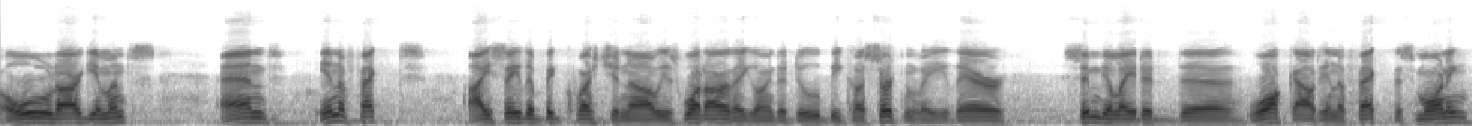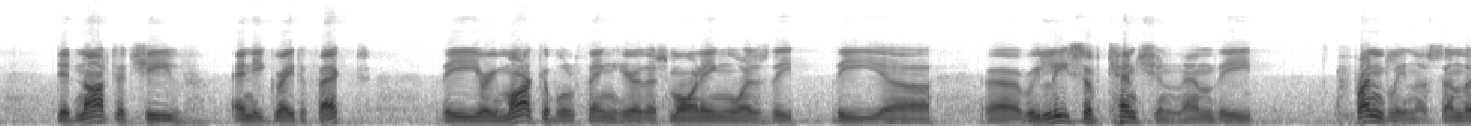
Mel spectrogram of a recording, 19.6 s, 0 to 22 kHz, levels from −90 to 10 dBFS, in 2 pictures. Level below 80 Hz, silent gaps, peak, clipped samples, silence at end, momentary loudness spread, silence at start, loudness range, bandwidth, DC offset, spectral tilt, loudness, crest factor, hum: -64 dBFS; none; 0 dBFS; under 0.1%; 0 s; 10 LU; 0 s; 4 LU; 5.2 kHz; under 0.1%; -8.5 dB/octave; -18 LUFS; 16 dB; none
